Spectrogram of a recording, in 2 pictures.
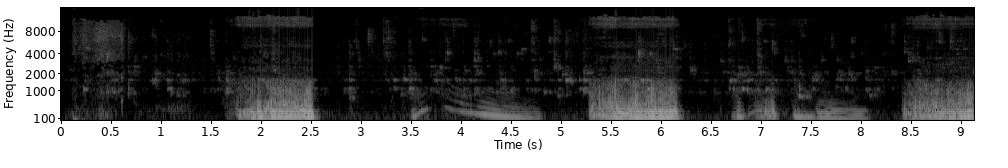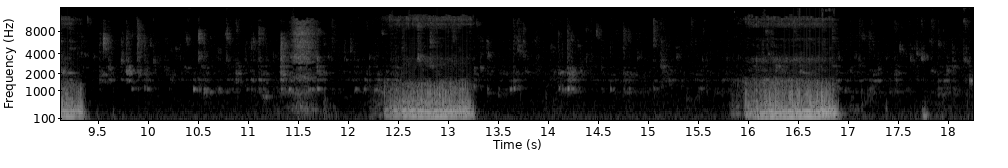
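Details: A sleeping Chihuahua, a female, snores in a small indoor room: broad, raspy breaths about every three to four seconds, five loud snores in all, with soft whistling squeaks falling in pitch between some of them.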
